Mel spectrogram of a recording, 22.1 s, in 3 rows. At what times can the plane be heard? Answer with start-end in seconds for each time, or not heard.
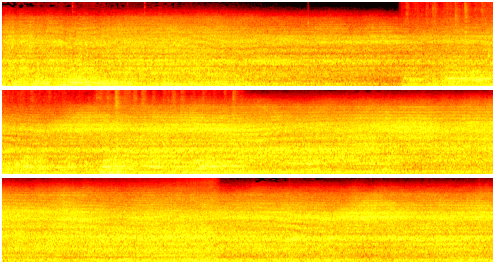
0.0-22.0.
